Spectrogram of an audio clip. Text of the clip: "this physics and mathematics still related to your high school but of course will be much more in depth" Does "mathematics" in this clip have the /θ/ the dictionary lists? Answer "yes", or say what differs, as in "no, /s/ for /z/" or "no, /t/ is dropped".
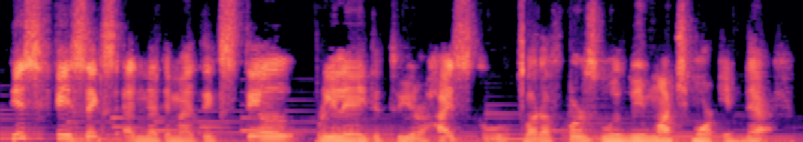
no, /t/ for /θ/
